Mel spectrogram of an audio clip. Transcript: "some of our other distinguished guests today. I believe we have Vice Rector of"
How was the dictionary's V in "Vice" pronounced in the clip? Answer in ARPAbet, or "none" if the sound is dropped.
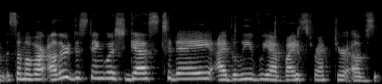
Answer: V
